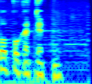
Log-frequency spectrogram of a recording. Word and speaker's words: Popocatépetl: Es como Popocatépetl. – Right. Again, the last T is silent.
